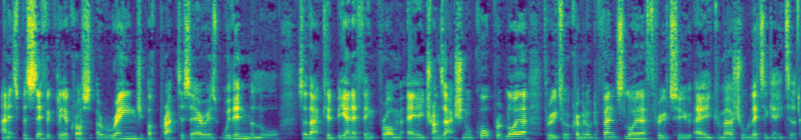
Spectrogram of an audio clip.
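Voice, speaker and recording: Here a man speaks with a British accent. His pace is fairly quick, with ordinary pitch variation. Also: medium pitch for a man. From England, Leicestershire. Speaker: legal recruiter. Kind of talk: interview. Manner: repeats words, halting.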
